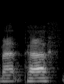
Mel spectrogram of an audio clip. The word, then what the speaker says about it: Matt Paff: I'm still on the socials at Matt Paff, like MATTPAFF, 2 syllables, over and done with.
